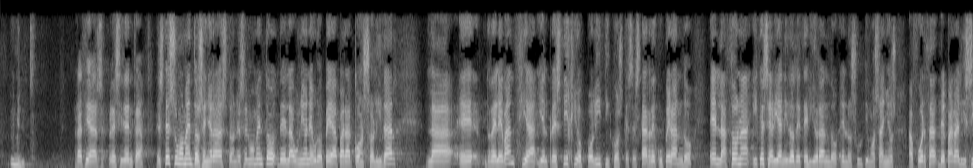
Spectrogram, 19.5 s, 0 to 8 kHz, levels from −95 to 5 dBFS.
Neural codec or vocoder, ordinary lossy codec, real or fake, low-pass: codec, 16 kHz, 6 kbps, DAC; MP3, 48 kbps; fake; 7.2 kHz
